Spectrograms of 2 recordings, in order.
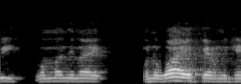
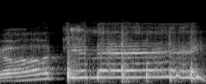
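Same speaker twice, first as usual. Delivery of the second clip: put-on, shrill, very high scream, one word stretched out; 14 semitones higher than usual. Retelling a movie scene about hearing news: imitating a Goodfellas scream. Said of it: "screaming like Goodfellas".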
